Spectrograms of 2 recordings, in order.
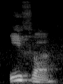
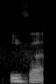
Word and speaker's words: Aoife: Aoife. So I should just pretend that A and O is an E. Aoife.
